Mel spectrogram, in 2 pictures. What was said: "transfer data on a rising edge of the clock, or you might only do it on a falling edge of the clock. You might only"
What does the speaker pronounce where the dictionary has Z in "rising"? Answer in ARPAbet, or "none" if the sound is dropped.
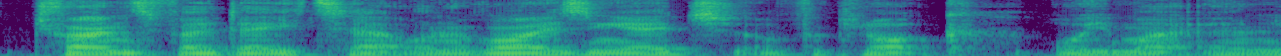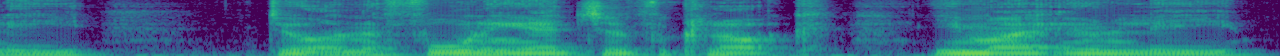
Z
